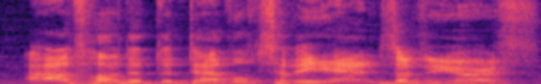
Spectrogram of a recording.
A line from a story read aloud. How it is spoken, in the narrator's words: Rick cried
